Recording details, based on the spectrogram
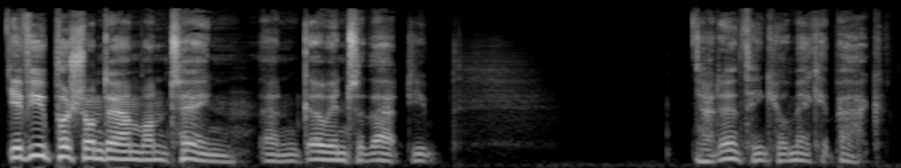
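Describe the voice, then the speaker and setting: A man narrating an audiobook voices a weary woman leader who speaks calmly and quietly. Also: medium pitch, unhurried, no echo, studio quality, close to an everyday voice.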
